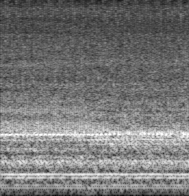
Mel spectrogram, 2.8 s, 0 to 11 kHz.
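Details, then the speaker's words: Jetta with the 2.5 five-cylinder, possibly missing an air box and with a structurally poor body; new battery; steady, even idle with a faint constant tone and no knocks or misses; seems to run okay. "even though it's got Chuck in July that seems to be running okay it's got a new battery"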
